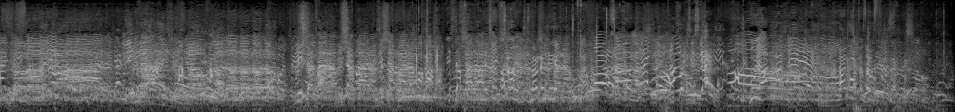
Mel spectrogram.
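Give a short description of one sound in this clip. A group of young girls chatter, shout and laugh close by, outdoors.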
